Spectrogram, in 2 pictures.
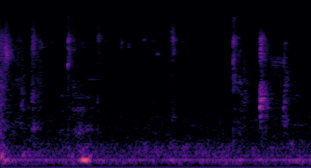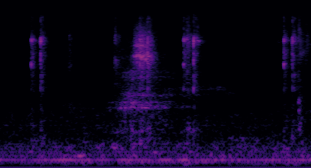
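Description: Near silence: faint room tone with a low steady hum and scattered soft clicks and taps, with a soft thump just under a second in.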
